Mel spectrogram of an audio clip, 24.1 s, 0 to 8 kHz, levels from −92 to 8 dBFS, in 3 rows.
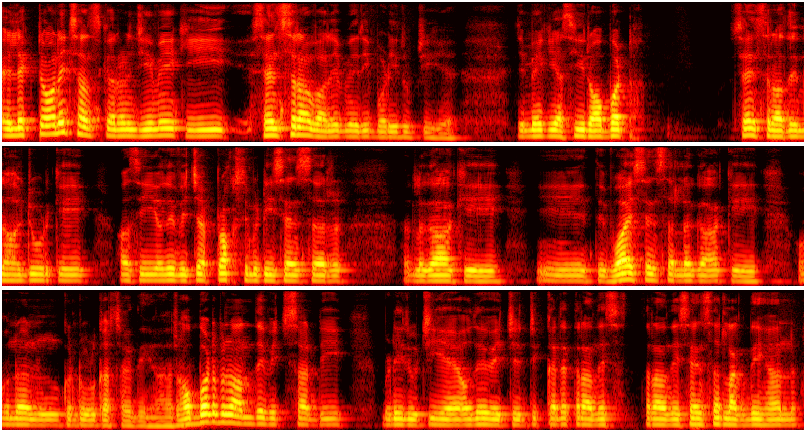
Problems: none marked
